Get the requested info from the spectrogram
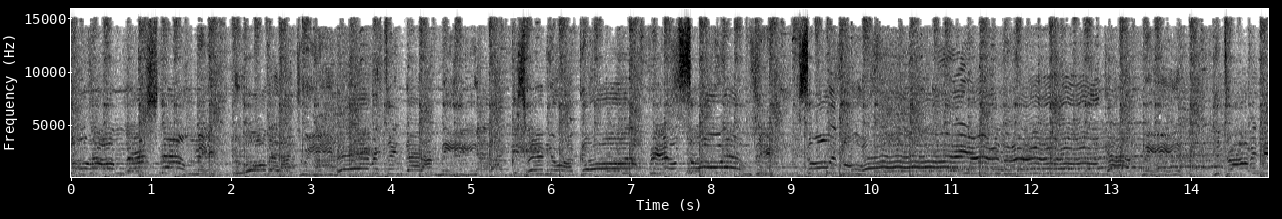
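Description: Pop song: a woman singing long, wavering notes over a steady drum beat and full band backing.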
